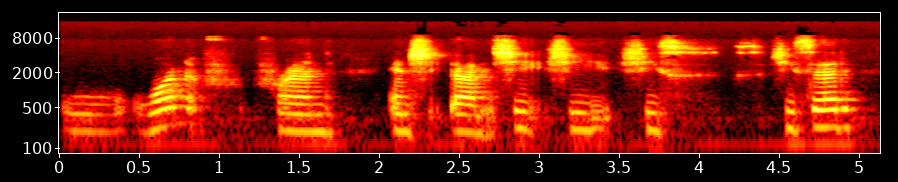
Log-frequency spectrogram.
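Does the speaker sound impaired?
Yes: stuttering; severe stuttering at college start, fluency temporarily improved by drinking alcohol, works as school slp; stutters openly, cannot hide it, discloses stuttering to parents, feels in control; noticeable stuttering that cannot be hidden, more fluent when drinking then; here repeated sounds, prolonged sounds.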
